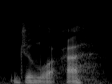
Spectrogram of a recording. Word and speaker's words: Jumu'ah: In Arabic, it's probably more correctly pronounced Jumu'ah with the letter Ayn, which is not in English, so it sounds a little different.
